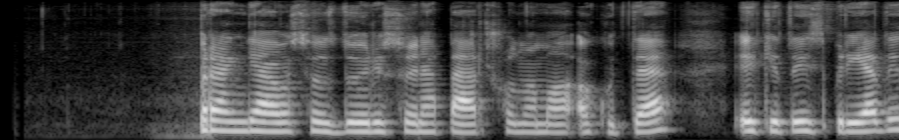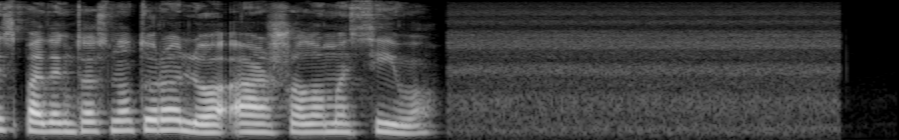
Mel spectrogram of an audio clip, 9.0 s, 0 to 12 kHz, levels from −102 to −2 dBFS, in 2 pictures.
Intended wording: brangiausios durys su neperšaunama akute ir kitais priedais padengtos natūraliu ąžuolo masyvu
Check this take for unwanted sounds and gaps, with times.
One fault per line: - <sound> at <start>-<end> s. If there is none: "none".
none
